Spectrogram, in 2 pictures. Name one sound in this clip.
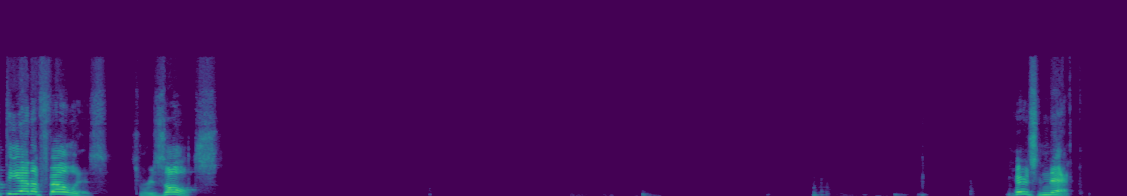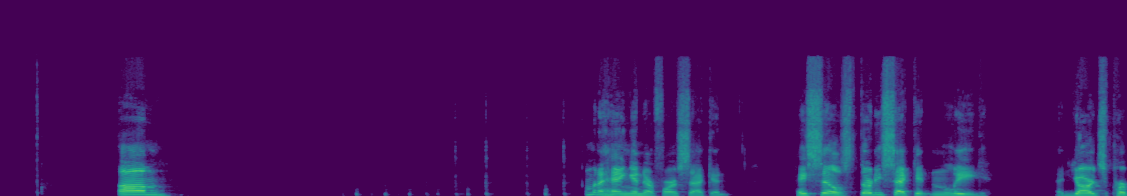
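A middle-aged man talks with animation into a close microphone, pausing often.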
